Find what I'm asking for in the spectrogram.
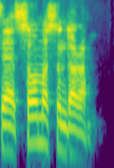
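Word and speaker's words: Somasundaram: It's Soma Sundaram. You just pronounce it the way it's written.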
